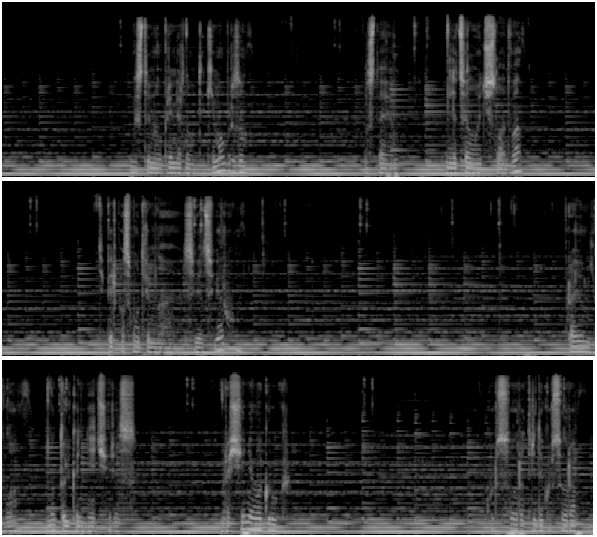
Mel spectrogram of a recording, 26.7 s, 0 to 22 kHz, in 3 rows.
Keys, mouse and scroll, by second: 1.9 click, 2.4 scroll up 1, 3.7 scroll up 1, 5.0-6.4 drag, 7.4-8.0 scroll down 1, 9.3 click, 11.8 click, 12.8-13.2 middle drag, 13.4-13.8 scroll down 4, 14.3 click, 15.7-16.4 middle drag, 16.7 r, 16.9 x, 17.8 right click, 18.7-20.8 drag, 21.4 r, 23.4 click, 25.3 g, 25.4 x, 26.2 right click, 26.4 g, 26.5 y.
